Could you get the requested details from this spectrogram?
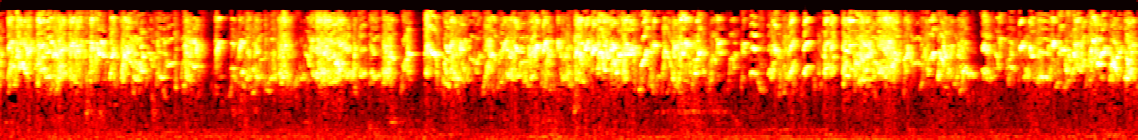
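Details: Lovebirds in a colony aviary on a breeding farm in the morning: a dense, unbroken wall of shrill, high chirps and squeaks from many birds, with only a few brief dips around the second and fourth seconds.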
